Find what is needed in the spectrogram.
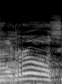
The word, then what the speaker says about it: Malraux: Malraux, sí.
